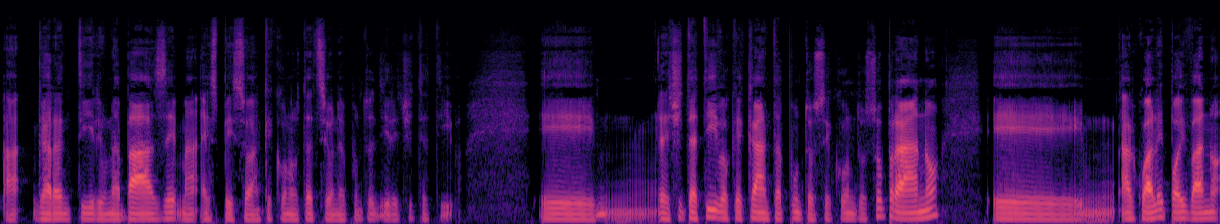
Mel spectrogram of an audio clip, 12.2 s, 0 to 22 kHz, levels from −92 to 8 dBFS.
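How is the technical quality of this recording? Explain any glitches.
No technical faults can be heard anywhere in the recording, and the signal stays intact throughout.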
